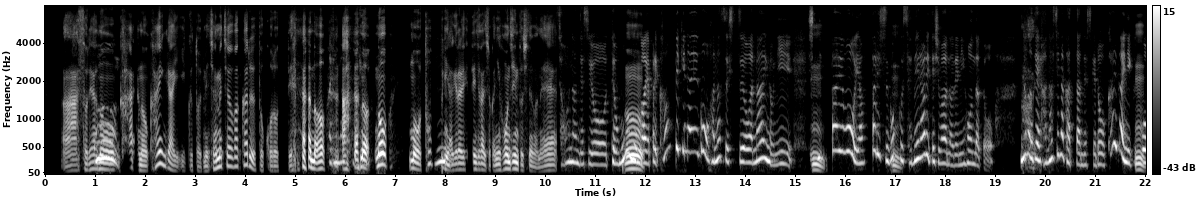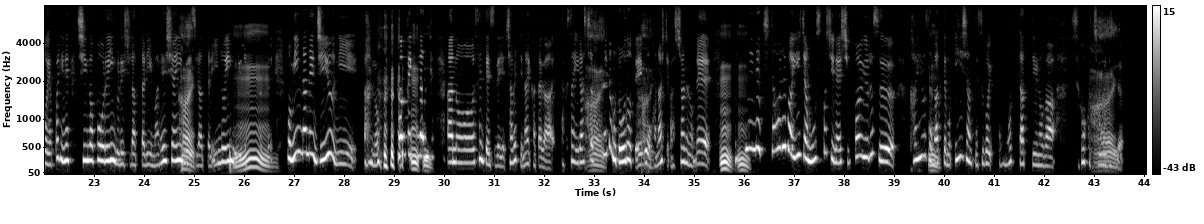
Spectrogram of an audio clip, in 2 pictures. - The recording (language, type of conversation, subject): Japanese, podcast, 失敗を許す環境づくりはどうすればいいですか？
- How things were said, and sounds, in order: laughing while speaking: "ところって、あの あの"; laugh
